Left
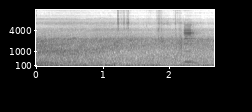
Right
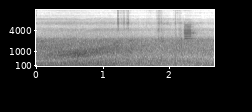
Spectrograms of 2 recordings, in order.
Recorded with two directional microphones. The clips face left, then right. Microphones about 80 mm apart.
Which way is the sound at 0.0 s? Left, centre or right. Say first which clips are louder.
Right 2 dB; right.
